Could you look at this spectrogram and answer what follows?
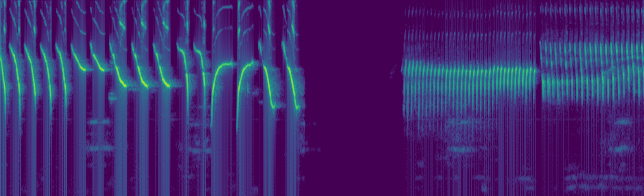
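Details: A young caged canary singing hard to stimulate other canaries: about a dozen falling whistles and curved upswept notes, a silent gap of over a second, then two fast buzzy trills, the second higher.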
